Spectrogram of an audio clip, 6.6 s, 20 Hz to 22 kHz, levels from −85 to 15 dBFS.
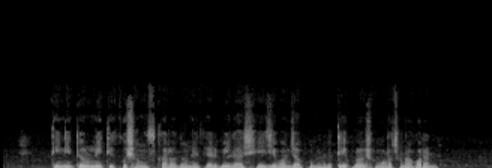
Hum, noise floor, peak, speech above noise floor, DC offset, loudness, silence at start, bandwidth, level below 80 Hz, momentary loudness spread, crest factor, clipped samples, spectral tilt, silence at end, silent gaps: none; -59 dBFS; -6 dBFS; 36 dB; under 0.1%; -24 LUFS; 0.7 s; 9.4 kHz; -50 dBFS; 5 LU; 18 dB; under 0.1%; -7.5 dB/octave; 0.7 s; none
